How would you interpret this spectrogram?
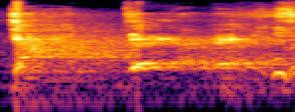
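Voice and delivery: high, drawn-out frustrated yell; comic cry of frustration; exasperated outburst. Acted. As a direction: yell it out in exasperation at the gas pump. Exasperated outburst at gas pump.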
